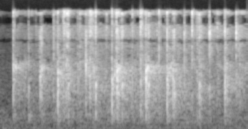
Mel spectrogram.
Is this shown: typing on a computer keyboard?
no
